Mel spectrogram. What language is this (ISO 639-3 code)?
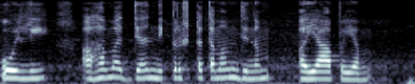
san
